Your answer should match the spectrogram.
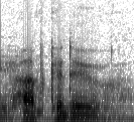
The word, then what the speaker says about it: Hapkido: And I'm thinking to myself, Hapkido, what could that possibly be, Hapkido? Later I found out that the way you pronounce it is Hapkido.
